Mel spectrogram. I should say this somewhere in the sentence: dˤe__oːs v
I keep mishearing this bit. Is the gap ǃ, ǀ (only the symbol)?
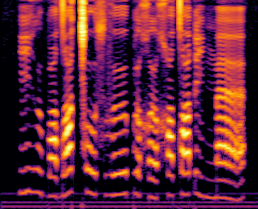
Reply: ǀ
